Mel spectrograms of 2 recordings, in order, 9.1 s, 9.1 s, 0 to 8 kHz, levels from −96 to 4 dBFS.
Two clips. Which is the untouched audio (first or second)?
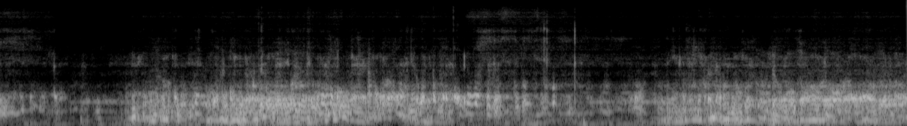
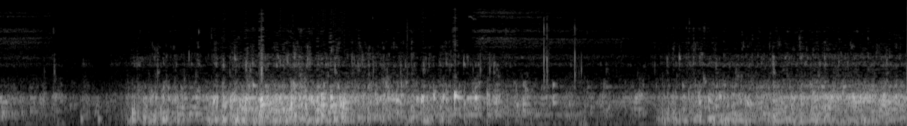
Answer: second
